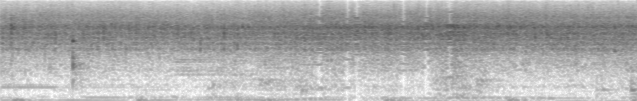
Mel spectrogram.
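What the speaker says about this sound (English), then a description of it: "we're going to throw the rest of these onions in there" Onions and garlic sizzle steadily in a frying pan for beef liver pâté, a close, continuous hiss and crackle with faint stirring scrapes and no talking.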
